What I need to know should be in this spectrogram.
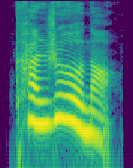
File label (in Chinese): "看热闹", Chinese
